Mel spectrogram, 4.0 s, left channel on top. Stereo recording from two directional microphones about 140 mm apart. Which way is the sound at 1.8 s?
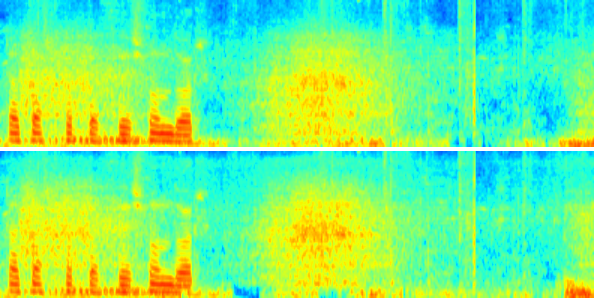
65° left (ahead or behind).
